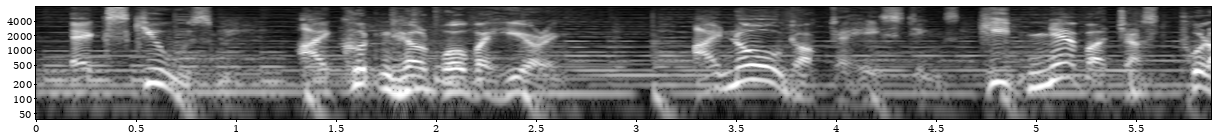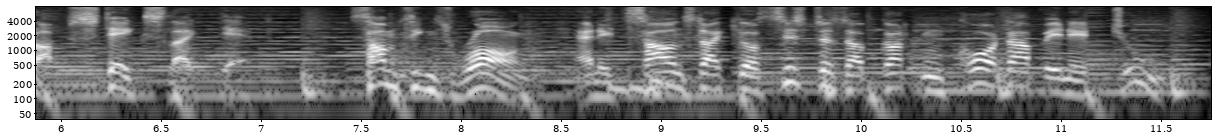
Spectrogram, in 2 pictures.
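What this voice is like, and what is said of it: Vague generic European accent. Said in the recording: “no discernible accent, specific accent. I mean, it's like French, it's German. It's generic European.”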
